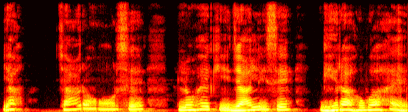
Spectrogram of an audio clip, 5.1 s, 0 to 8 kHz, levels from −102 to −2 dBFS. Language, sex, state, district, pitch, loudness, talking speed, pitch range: Hindi, male, Jharkhand, Ranchi, 185 Hz, -17 LUFS, 130 wpm, 150-210 Hz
